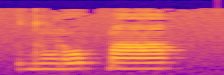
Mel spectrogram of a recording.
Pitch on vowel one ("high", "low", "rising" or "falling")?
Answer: low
